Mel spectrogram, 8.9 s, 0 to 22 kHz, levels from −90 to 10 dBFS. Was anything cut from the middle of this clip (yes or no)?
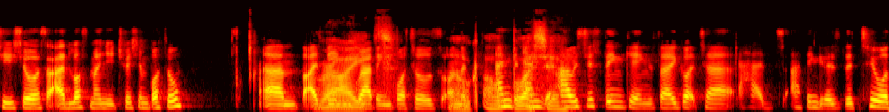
yes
